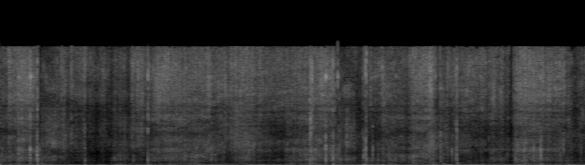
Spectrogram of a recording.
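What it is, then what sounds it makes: Canvas fabric waist bag. A small wooden-backed shoe brush is rubbed and scratched across a grey canvas fanny pack lying on a table while the other hand holds the bag steady. It produces a continuous dry, scratchy rustle with brief bright scraping strokes over a steady low rumble, each stroke dying away almost at once.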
